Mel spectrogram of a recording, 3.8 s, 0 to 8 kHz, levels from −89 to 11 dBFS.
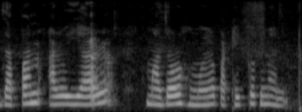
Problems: background sounds at intervals, low volume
